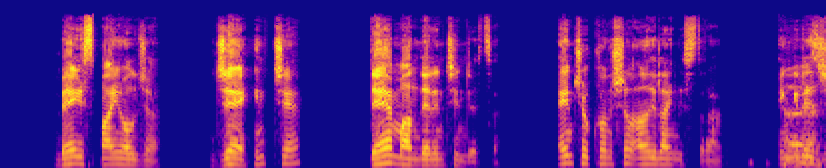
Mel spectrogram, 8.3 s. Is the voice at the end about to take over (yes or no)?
no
